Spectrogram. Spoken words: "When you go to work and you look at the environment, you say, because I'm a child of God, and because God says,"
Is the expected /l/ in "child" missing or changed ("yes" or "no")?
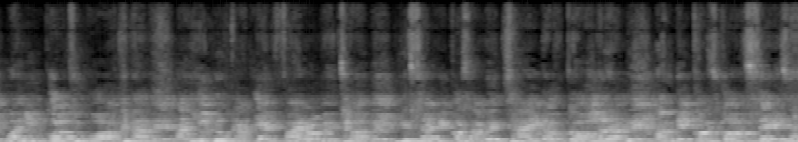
yes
